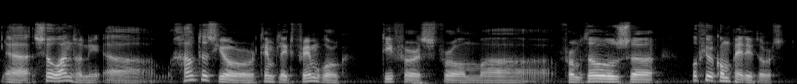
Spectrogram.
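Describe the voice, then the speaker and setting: A man hosting a podcast interview, asking questions haltingly with frequent uh fillers. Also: on the low side, expressive, a bit bright. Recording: dull lo-fi audio.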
